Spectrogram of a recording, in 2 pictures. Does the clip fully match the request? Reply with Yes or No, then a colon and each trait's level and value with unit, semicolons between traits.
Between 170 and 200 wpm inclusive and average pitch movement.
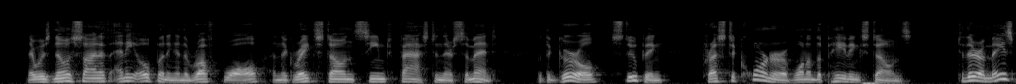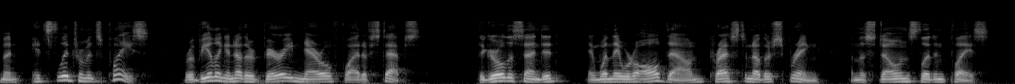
Yes: average, 195 wpm; average, 4.0 semitones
